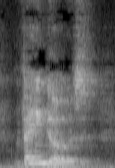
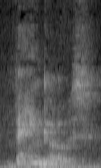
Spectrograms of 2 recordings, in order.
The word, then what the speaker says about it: Van Gogh: poetry teacher Russ thorburn Van Gogh's Tuesday night in the week of the Buddha's enlightenment snow falls stress the first syllable not like Vincent van Gogh but Van Gogh's snow falls say it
